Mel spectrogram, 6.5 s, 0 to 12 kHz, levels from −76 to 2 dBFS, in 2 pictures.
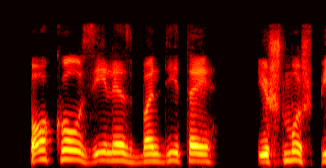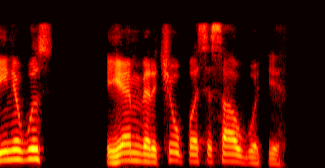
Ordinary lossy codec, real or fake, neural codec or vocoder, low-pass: AAC, 64 kbps; fake; codec, 16 kHz, 1 kbps, X-Codec, WavLM features, trained on Multilingual LibriSpeech; 7.2 kHz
